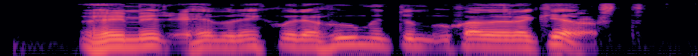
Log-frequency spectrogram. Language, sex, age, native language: Icelandic, male, 60-69, Icelandic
